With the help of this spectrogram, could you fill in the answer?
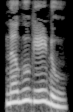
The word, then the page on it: ನಗೆಗೇಡಿ: nagegēḍi; kannada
